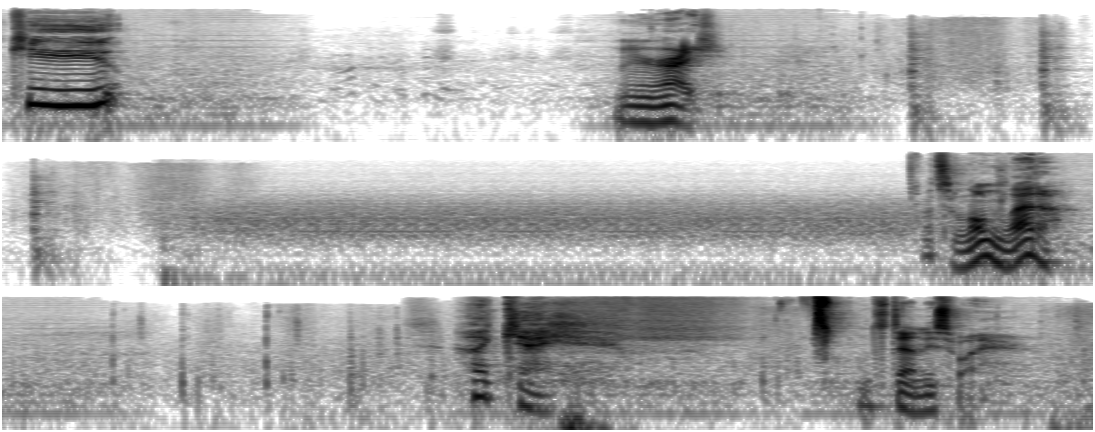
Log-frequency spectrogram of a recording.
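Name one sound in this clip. A man talks into a close microphone in short, lively bursts.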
